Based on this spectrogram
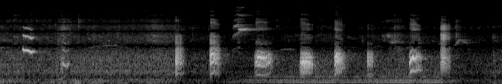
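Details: African grey parrot giving a run of short, harsh squawking calls, about eight separate bursts in five seconds, some with a whistled edge, over a steady low hum.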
